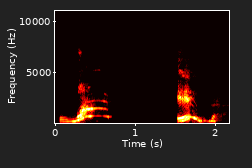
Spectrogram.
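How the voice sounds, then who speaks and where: A woman's voice: drawn-out words, dark tone. A woman guest reader on a children's story show, reading a picture book aloud with expression. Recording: muffled lo-fi audio.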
